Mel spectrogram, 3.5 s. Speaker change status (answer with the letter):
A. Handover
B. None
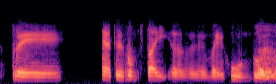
A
